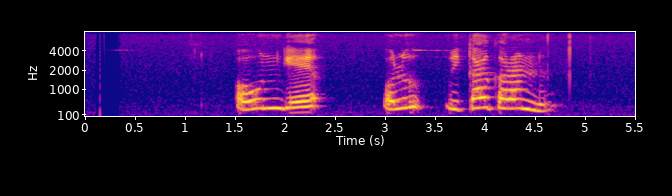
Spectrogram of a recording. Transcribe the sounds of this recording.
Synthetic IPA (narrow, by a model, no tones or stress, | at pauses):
ounɡe | olu | ʋikalkəɾanːə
